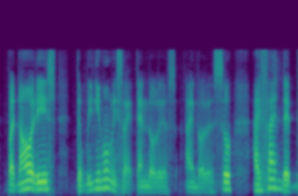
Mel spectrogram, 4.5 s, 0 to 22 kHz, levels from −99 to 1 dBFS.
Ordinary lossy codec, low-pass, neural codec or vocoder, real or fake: none; none; codec, 16 kHz, 1 kbps, FunCodec, trained on LibriTTS, 50 frames a second; fake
